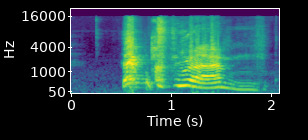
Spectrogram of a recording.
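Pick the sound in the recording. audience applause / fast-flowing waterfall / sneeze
sneeze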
